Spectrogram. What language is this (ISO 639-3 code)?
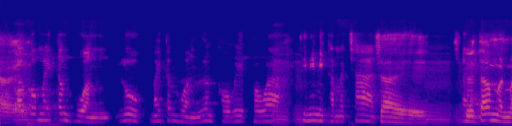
tha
